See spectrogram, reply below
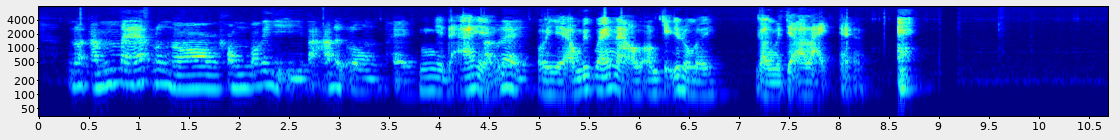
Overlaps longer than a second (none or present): none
